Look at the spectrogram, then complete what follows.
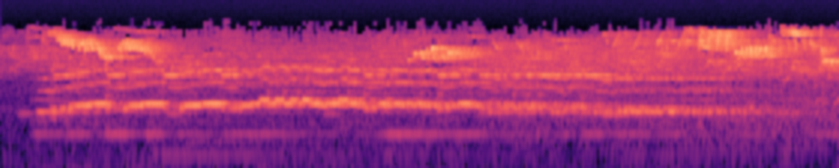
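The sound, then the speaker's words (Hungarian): A bird sings a continuous, melodic song, with sustained whistling tones and bright high chirps layered over them. It carries on steadily for several seconds, fairly loud, with no talking. “Egy fűszállal megcsiklandozza az alvó madár csődét. Nótát kérünk!”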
